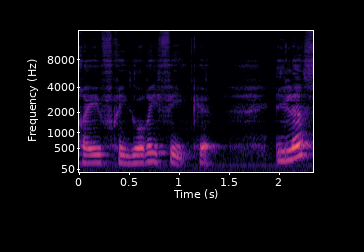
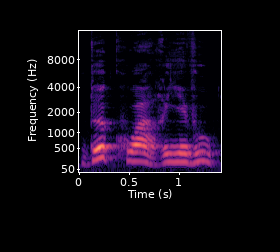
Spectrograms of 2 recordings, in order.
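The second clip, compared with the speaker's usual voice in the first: frightening calm; 9 dB louder than usual. A narrator's reading. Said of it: "reprit avec un calme effrayant".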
